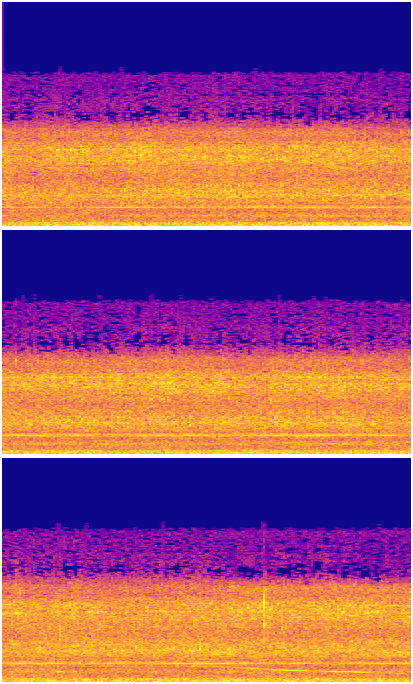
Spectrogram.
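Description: Water rushing over a low-head dam spillway: a steady, loud, deep rushing noise with no breaks.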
